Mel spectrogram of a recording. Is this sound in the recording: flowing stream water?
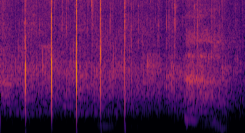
no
